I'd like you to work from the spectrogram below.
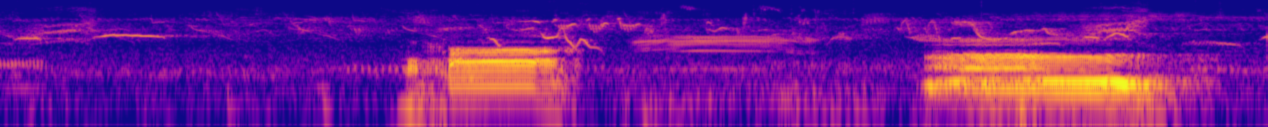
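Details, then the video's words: Calm cattle among dozens of cows walking toward a green pasture: two drawn-out, harmonic moos, the second longer and steadier, with birds chirping high in the background. "Dozens of gentle cows walk toward the green pasture, the sound of calm cattle mooing."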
